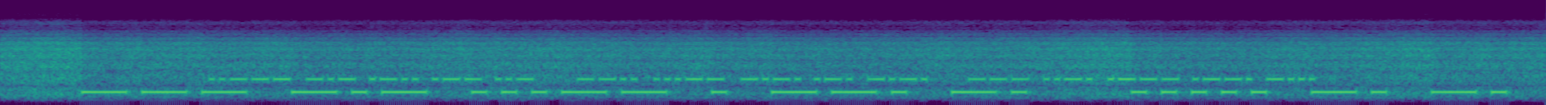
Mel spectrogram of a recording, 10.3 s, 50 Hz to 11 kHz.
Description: Morse code, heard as two keyed tones, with radio static. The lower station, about 12 wpm, 460 Hz: OK3EGN 5NN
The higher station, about 34 wpm, 860 Hz: 2KLWU Z3CRC OFJPB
